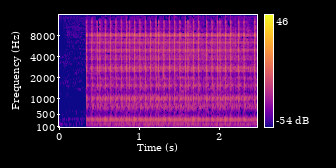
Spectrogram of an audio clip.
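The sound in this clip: A prize wheel spins with an abrupt start, then a steady, rapid whirring buzz that keeps on evenly until the end.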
